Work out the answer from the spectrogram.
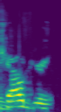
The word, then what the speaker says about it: Choudhury: I think I think her last name is pronounced chesh chesher chowry chowry chowry yeah and their album is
